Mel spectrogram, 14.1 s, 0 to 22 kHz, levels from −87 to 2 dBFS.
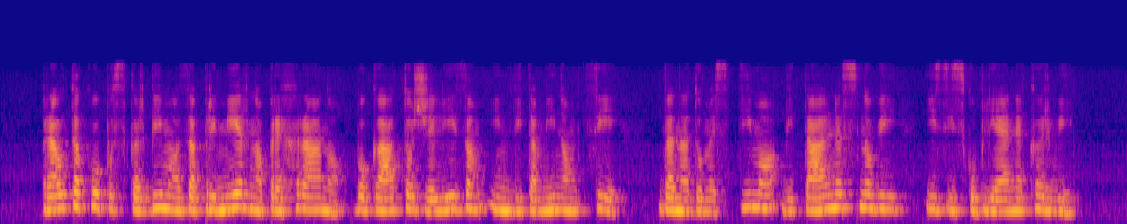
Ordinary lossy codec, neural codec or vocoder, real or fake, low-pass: none; none; real; none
